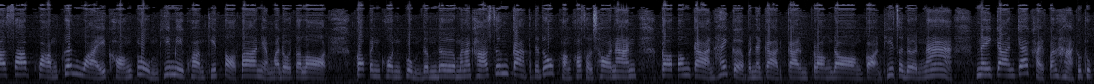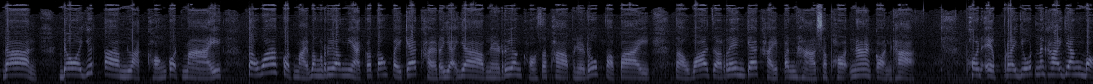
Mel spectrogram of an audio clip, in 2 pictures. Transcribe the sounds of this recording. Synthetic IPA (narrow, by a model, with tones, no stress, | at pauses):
a˥saː˥˩p̚kʰwaː˧mkʰlɯ˥˩ənwa˩˦jkʰɔː˩˦ŋklu˨˩mt̪ʰiː˥˩miː˧kʰwaː˧mkʰi˦˥t̪ːɔː˨˩t̪aː˥˩nːi˥˩ɐmaː˧doː˧jt̪a˧lɔː˨˩t̪̚ | kɔː˥˩pe˧nkʰo˧nklu˨˩mdɤː˧mdɤː˧mna˦˥kʰa˦˥sɯ˥˩ŋkaː˧npa˧t̪i˨˩ɾuː˥˩p̚kʰɔː˩˦ŋkʰɔː˧˦sɔ˩˦t͡ɕʰɔː˧na˦˥nkɔː˥˩t̪ɔ˥˩ŋkaː˧nɦa˥˩jkɤː˨˩t̪̚ba˧njaː˧kaː˨˩t̪̚kaː˧npɾɔː˧ŋdɔː˧ŋkɔː˨˩nt̪ʰiː˥˩t͡ɕa˨˩dɤː˧nːaː˥˩ | na˧jkaː˧nkɛː˥˩kʰa˩˦jpa˧nɦaː˩˦t̪u˦k̚t̪ʰu˦˥k̚daː˥˩n | doː˧jːɯ˦˥t̪ːaː˧mla˨˩kʰːɔː˩˦ŋko˨˩t̪̚maː˩˦j | t̪ɛː˨˩waː˥˩ko˨˩t̪̚maː˩˦jbaː˧ŋɾɯ˥˩əŋni˥˩əkɔː˥˩t̪ɔ˥˩ŋpa˧jkɛː˥˩kʰa˩˦jɾa˧ja˦˥ʔjaː˧wna˧jɾɯ˥˩əŋkʰɔː˩˦ŋsa˧pʰaː˧pʰa˧t̪ʰi˦˥ɾuː˥˩p̚t̪ɔː˨˩pa˧jt̪ɛː˨˩waː˥˩t͡ɕa˨˩ɾe˥˩ŋkɛː˥˩kʰa˩˦jpa˧nɦaː˩˦t͡ɕʰa˧pʰɔ˦˥naː˥˩kɔː˨˩nkʰa˥˩ | pʰo˧nʔeː˨˩k̚pɾa˧ju˦˥t̪̚na˦˥kʰa˦˥ja˧ŋbɔː˨˩k̚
